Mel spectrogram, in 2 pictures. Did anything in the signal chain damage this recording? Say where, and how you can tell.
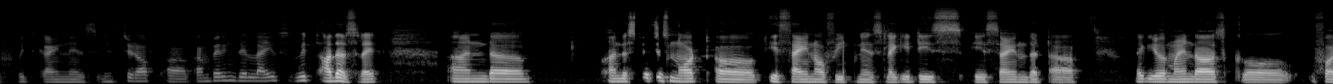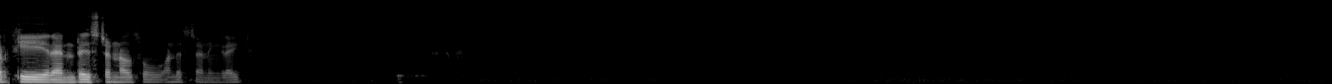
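No, nothing in the chain has damaged this speech; the level shifts around 2.5 s and 14.5 s come from the talker moving relative to the microphone, and the steady background is the room itself.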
